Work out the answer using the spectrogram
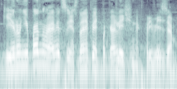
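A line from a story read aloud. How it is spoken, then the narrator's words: Nasal voice, earless man. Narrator (Russian): прогнусавил безухий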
